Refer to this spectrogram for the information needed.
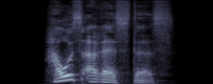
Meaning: genitive singular of Hausarrest
- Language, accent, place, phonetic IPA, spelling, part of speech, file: German, Germany, Berlin, [ˈhaʊ̯sʔaˌʁɛstəs], Hausarrestes, noun, De-Hausarrestes.ogg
